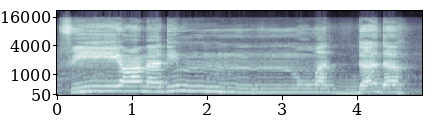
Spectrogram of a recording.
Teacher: یا ساکن سے پہلے زیر ہے تو یا مدہ ایک الف یعنی 2 حرکات کے برابر کھینچ کر پڑھیں گے. 2 زیر کی تنوین کے بعد میم حروف یرملون میں سے ہے تو یہاں پر ادغام مع الغنہ ہوا یعنی غنہ کر کے پڑھیں گے.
